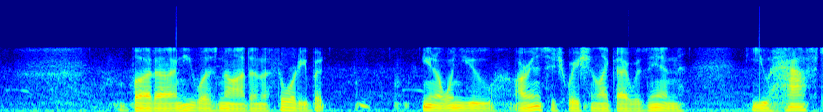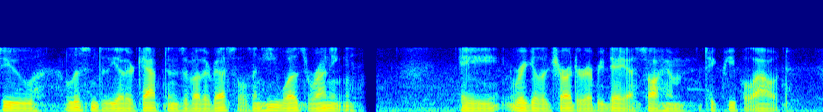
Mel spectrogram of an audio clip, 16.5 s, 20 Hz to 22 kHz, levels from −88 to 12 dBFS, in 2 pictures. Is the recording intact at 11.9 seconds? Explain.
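No. Between 11.64 and 12.05 s there are repeated stalls (stutter): packets arrived late, the jitter buffer ran dry four times, and each gap was filled by stretching the last sound, the longest for 134 ms. Unlike a dropout, nothing is lost; the audio just drags and hiccups.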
